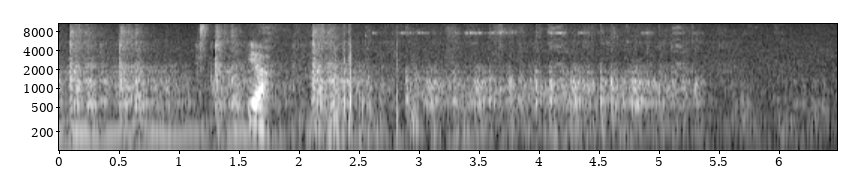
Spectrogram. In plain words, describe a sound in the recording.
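Music and sound effects from a video game play through a television speaker.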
